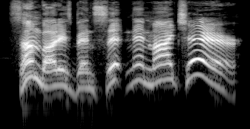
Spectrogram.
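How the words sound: It is said in a deep growl.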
